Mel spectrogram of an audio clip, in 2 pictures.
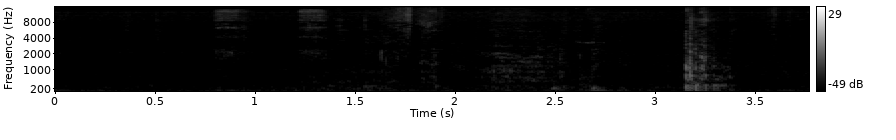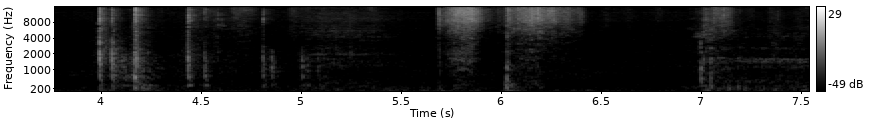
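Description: Faint handling sounds on a desk: a few sharp knocks on the tabletop, and a brief scrape of the paper sheet being slid and turned about six seconds in.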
